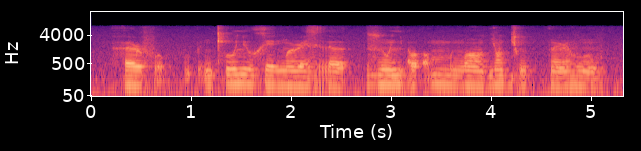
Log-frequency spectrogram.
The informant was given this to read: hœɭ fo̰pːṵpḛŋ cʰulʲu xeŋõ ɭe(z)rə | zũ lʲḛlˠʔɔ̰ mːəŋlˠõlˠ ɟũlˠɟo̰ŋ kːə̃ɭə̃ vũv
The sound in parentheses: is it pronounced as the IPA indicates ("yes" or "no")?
yes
